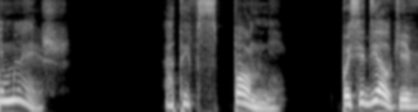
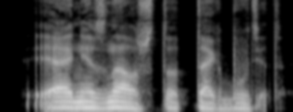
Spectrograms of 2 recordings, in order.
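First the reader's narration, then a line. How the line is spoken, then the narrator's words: Dull, muffled voice. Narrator (Russian): глухо сказал он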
